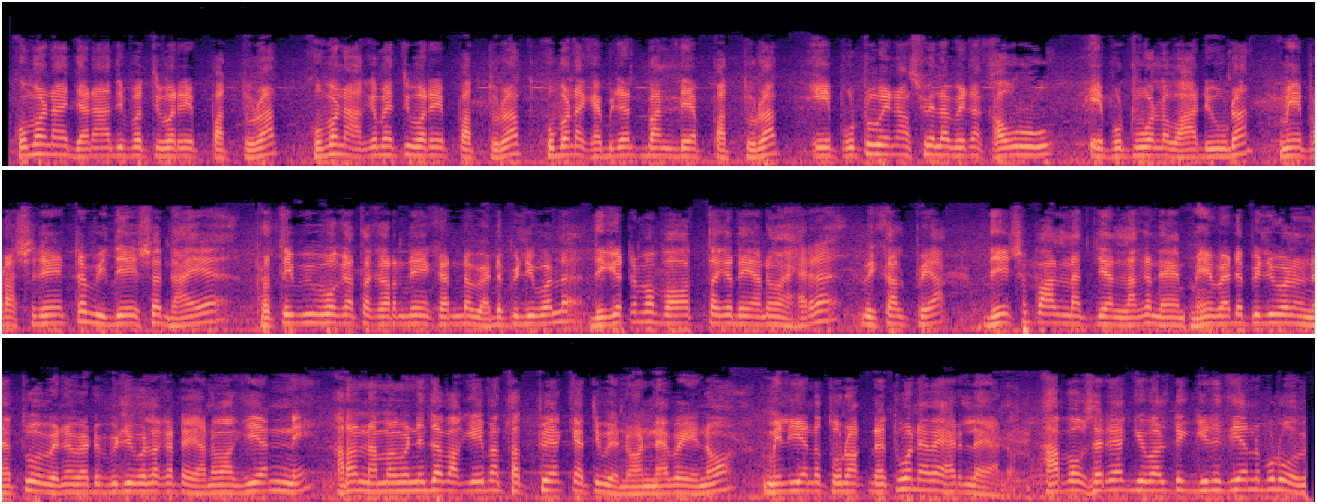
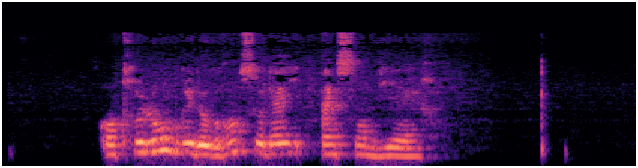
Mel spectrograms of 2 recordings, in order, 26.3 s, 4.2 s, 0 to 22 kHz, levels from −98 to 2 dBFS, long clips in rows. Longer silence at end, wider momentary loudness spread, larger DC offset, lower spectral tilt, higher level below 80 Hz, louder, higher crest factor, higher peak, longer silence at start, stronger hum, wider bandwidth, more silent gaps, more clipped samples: second, 0 s vs 1.35 s; second, 3 LU vs 11 LU; neither; about the same, -4.5 dB/octave vs -5 dB/octave; first, -36 dBFS vs -76 dBFS; first, -20 LUFS vs -23 LUFS; about the same, 18 dB vs 18 dB; first, -2 dBFS vs -8 dBFS; second, 0.05 s vs 0.65 s; neither; about the same, 11 kHz vs 11.5 kHz; neither; neither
